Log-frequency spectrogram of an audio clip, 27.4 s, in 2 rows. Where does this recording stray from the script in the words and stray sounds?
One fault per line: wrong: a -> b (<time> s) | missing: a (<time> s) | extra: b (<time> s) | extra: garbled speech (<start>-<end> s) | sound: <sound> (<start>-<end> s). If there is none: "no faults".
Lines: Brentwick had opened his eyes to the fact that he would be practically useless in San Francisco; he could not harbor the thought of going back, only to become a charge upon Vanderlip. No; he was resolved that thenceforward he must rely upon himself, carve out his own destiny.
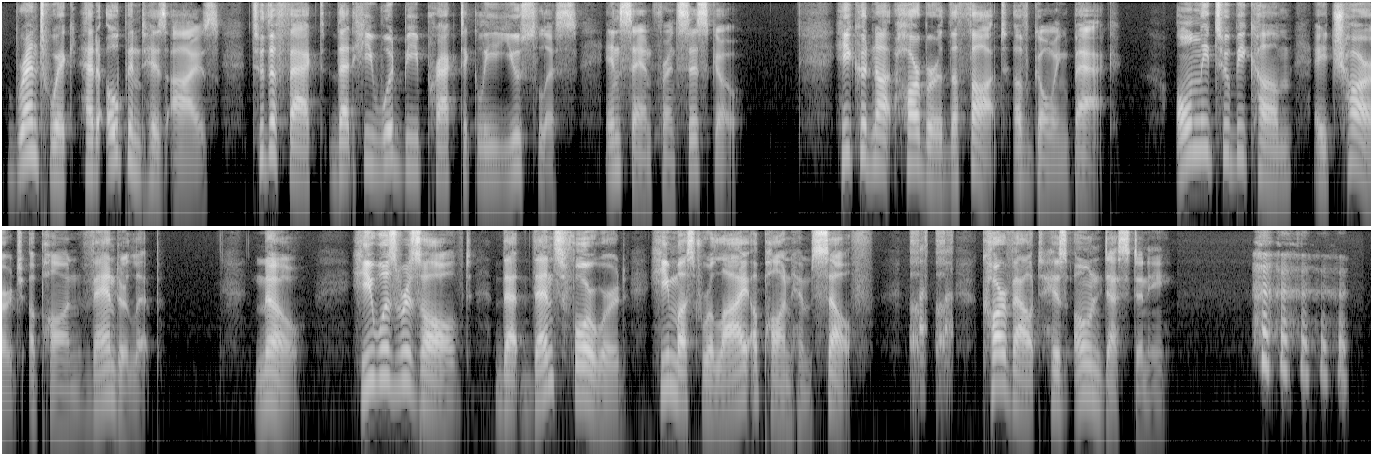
sound: laugh (22.8-23.2 s)
sound: laugh (26.2-27.2 s)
